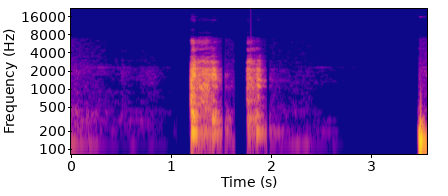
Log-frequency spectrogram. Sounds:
Cough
